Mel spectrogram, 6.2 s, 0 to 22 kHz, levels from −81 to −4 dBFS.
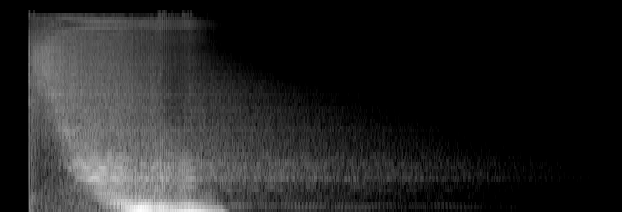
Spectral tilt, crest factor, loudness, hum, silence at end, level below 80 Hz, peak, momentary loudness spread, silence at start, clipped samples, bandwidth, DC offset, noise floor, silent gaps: -6 dB/octave; 20 dB; -20 LUFS; none; 3.95 s; -24 dBFS; -2 dBFS; 19 LU; 0.3 s; under 0.1%; 16.5 kHz; under 0.1%; -78 dBFS; none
